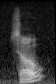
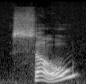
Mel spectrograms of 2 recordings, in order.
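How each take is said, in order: First: Brief, understated guy's reply; guy in a joke. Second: High, louder lady's retort; lady in a joke. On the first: Guy lying in the sand answers the lady, understated questioning reply. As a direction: lightly voice the guy's questioning comeback. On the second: Lady on the beach retorts to the guy, high mock lady voice. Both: Acted.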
